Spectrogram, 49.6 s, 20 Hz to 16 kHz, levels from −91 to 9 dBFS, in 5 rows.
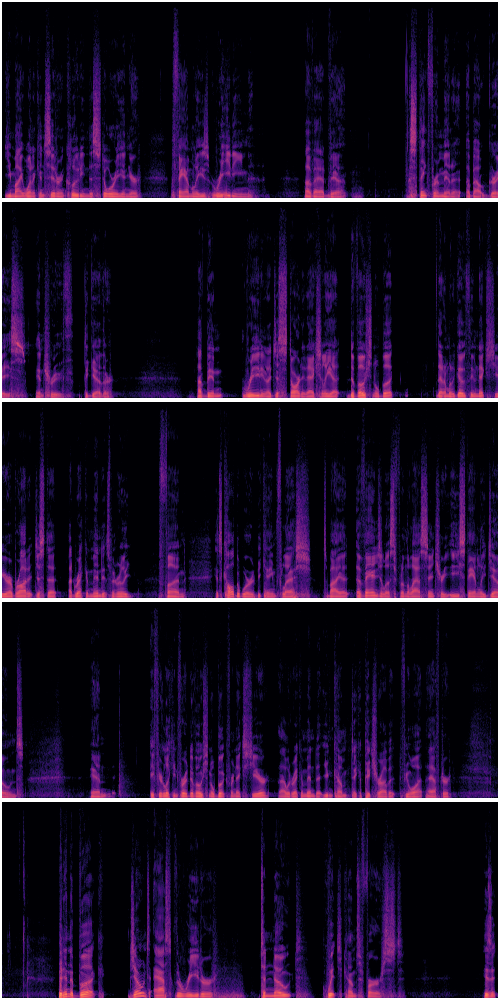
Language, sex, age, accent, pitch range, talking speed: English, male, 50-69, American, 95-115 Hz, 135 wpm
